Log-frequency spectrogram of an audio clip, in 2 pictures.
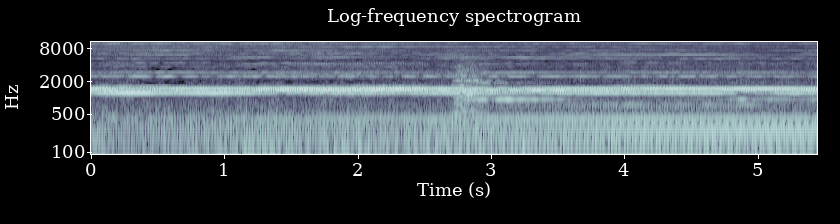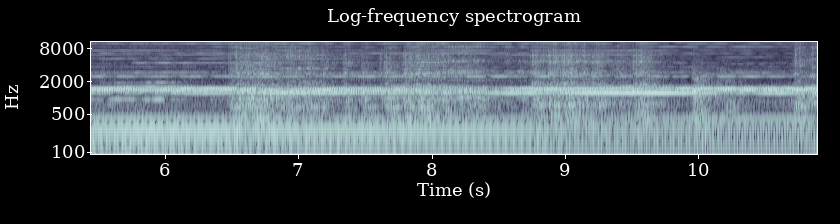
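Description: Live electroacoustic music: a double bass processed in real time through Kyma, sounding as layered sustained drone tones, low and high, held steady. Bursts of noisy texture join the drones about seven and nine seconds in.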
